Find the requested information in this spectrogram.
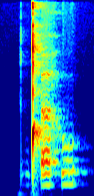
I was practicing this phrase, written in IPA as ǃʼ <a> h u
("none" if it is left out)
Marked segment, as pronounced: ɐ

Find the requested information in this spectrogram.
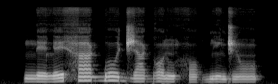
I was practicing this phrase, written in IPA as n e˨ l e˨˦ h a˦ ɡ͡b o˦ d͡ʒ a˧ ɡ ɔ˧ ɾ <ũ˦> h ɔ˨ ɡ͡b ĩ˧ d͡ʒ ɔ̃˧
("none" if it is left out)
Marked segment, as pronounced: ũ˨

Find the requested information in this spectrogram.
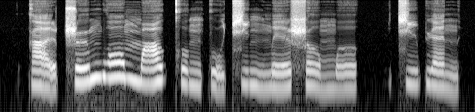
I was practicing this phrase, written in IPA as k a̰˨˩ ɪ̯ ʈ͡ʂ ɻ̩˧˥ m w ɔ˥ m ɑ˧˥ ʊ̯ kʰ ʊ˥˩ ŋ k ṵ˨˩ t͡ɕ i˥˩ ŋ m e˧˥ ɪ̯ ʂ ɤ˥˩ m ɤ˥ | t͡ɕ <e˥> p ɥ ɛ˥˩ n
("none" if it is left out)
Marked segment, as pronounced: i˥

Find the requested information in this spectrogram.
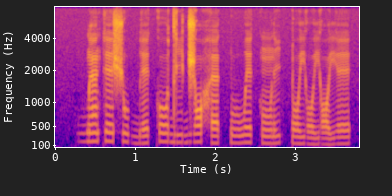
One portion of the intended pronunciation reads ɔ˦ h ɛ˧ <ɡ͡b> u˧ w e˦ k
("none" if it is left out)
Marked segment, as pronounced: k͡p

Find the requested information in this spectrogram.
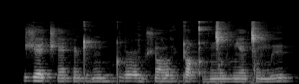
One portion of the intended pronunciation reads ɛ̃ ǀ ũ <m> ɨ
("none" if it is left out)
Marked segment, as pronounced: m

